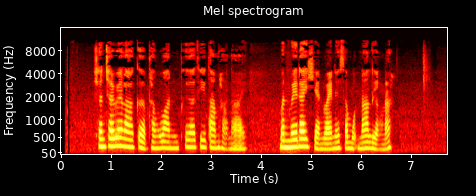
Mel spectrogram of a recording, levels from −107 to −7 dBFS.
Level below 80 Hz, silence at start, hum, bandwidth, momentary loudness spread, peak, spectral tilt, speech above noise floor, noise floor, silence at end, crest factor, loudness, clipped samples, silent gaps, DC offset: -72 dBFS; 0.65 s; none; 11.5 kHz; 12 LU; -8 dBFS; -6 dB/octave; 34 dB; -59 dBFS; 0.45 s; 18 dB; -26 LUFS; under 0.1%; none; under 0.1%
